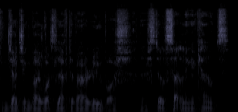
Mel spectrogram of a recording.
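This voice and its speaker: An actor playing a grim medieval man, gravely reporting in a gruff, husky voice in a video game. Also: sits low, flat delivery, moderate pace, a little mellow, a little hiss or hum. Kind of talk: dramatic video game dialogue.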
